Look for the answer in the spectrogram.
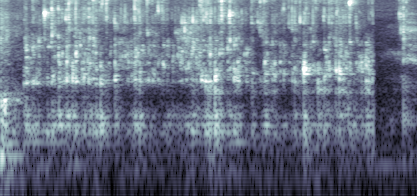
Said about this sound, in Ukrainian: Почергово заповнюємо всі наші ємності.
